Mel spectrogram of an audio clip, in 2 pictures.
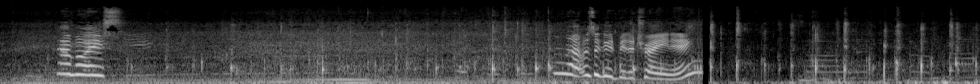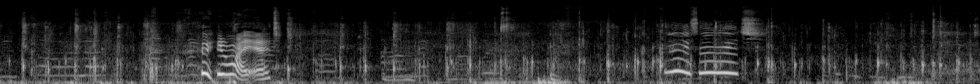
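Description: Horse hooves clop on a wet road.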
